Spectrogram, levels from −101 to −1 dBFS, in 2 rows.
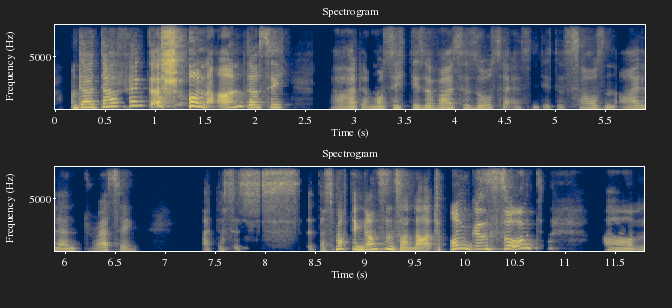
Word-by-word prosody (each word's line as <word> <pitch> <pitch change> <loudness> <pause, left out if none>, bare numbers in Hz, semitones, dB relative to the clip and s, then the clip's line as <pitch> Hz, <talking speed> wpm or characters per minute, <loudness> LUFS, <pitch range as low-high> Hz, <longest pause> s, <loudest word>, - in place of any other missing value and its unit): Und 230 +2 -2
da 265 +1 +4
da 305 +6 +2
fängt 405 +4 -3
das - - +7
schon 375 -5 +8
an, 270 +8 +4
dass 245 +1 -1
ich 250 0 -5 0.4
Ah, 160 +2 -6
da 165 -4 -15
muss 170 +3 -8
ich 190 -1 -9
diese 200 -2 -7
weiße 205 +1 -6
Soße 220 +5 -10
essen, 150 0 -22
dieses 150 -2 -19
Thousand 205 -4 -12
Island 175 -4 -9
Dressing. 185 -7 -9 0.6
Ah, - - -13
das 170 +1 -17
ist 375 - -9
das 210 +2 -10
macht 300 +1 0
den 245 -3 +3
ganzen 270 +4 +2
Salat 190 +4 0
ungesund. 300 +4 0 0.6
Ähm. 175 -3 -8
210 Hz, 160 wpm, -21 LUFS, 175-280 Hz, 0.6 s, schon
